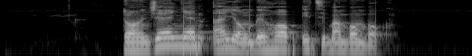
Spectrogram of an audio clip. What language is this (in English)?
Basaa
